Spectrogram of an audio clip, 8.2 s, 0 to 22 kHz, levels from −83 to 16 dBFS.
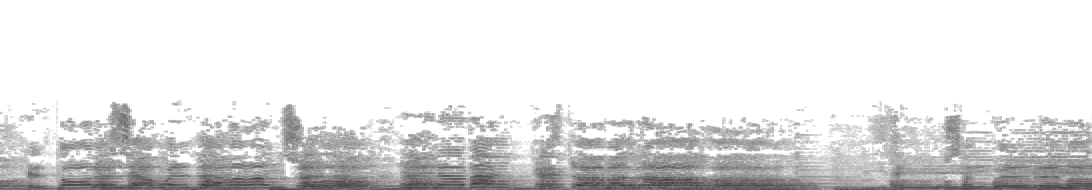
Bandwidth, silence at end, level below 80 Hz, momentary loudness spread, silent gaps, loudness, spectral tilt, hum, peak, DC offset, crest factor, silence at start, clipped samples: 10 kHz; 0 s; -46 dBFS; 8 LU; none; -16 LUFS; -5.5 dB/octave; none; 0 dBFS; under 0.1%; 16 dB; 0 s; under 0.1%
